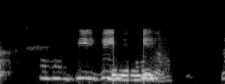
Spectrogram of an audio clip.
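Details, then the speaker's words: An adult speaker imitates stridor, a harsh, high-pitched, crowing breath sound, described as a sign of severity in a calm child with respiratory infection, warranting emergency care. "el estridor como les hacía ahorita en el club es un signo de gravedad si tú tienes un niño tranquilo y está haciendo este sonido"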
